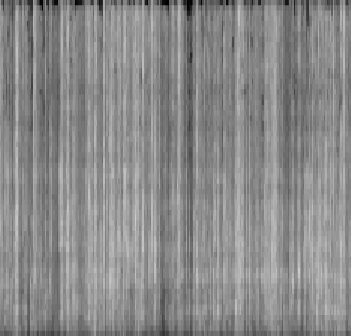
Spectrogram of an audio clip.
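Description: A full red plastic bag of zefir is crinkled between the fingers and possibly torn open. The sound is a dense run of bright crackling and crinkling with many short, sharp bursts. It has almost no low end and stays steady over nearly five seconds.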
